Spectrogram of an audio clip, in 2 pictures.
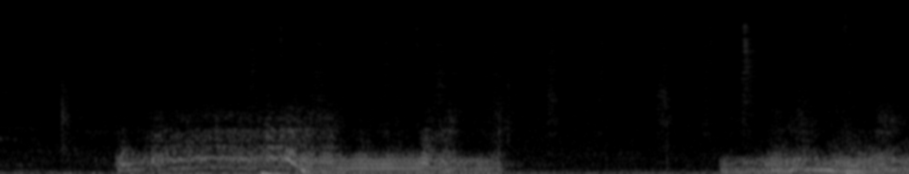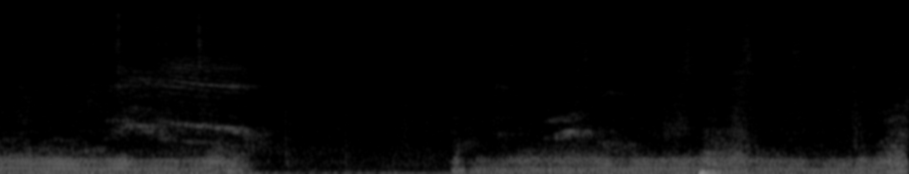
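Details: Loud tortie Persian queen during indoor mating with a white odd-eyed tom: three drawn-out, low, moaning yowls of about three seconds each, separated by short pauses, with a brief higher squeal between the second and third.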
